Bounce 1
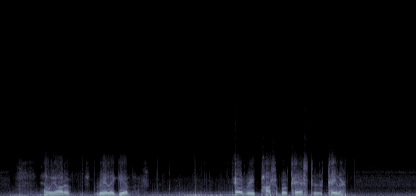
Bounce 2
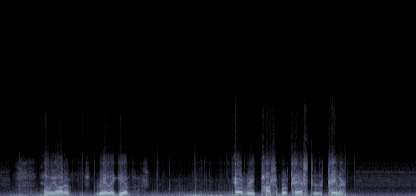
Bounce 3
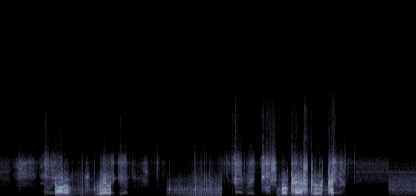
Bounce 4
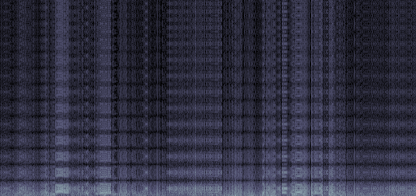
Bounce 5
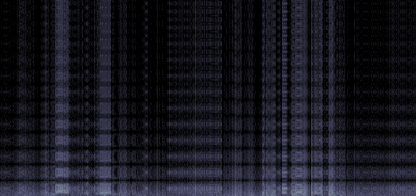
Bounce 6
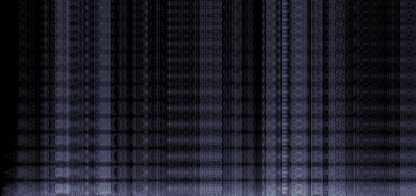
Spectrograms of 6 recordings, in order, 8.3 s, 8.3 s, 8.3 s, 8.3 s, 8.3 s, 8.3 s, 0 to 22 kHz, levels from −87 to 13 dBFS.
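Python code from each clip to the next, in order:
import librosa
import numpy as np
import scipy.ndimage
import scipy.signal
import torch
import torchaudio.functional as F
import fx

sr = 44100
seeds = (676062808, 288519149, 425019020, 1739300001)

y1 = fx.high_shelf(x, sr, hz=2300.0, db=8.0)
y1 = y1 * librosa.db_to_amplitude(3.5)
y2 = fx.rider(y1, sr, range_db=5, speed_s=0.5)
y2 = fx.filter_lfo_highpass(y2, sr, shape='square', hz=0.45, low_hz=790.0, high_hz=3600.0, q=3.3)
y2 = y2 * librosa.db_to_amplitude(1.5)
y3 = fx.sample_hold(y2, sr, seeds[0], rate_hz=1800.0, jitter_pct=0)
y3 = fx.env_flatten(y3, sr, amount_pct=70)
y3 = y3 * librosa.db_to_amplitude(-3.0)
y4 = fx.upward_expand(y3, sr, threshold_db=-35.0, expansion=1.5)
y4 = y4 * librosa.db_to_amplitude(-6.5)
y5 = fx.fade_in_head(y4, sr, length_s=1.28)
y5 = fx.tremolo_shape(y5, sr, shape='saw_down', hz=0.75, depth_pct=65)
y5 = y5 * librosa.db_to_amplitude(7.5)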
